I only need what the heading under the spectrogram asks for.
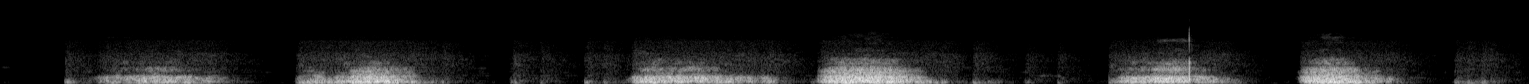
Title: SLEEP STREAM ASMR SLEEPING SOUND|Snoring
